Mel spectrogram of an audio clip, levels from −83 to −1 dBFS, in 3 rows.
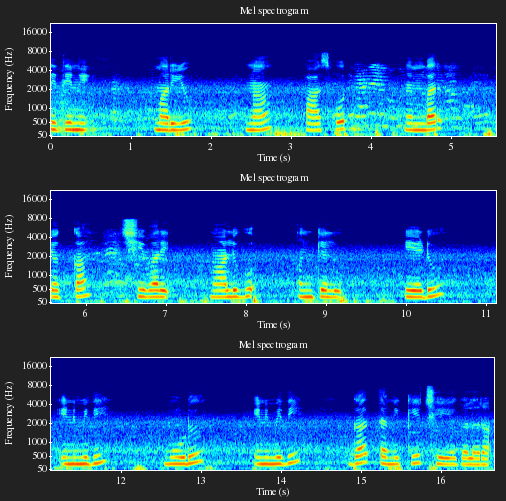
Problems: background conversations at intervals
